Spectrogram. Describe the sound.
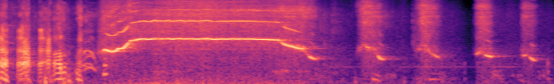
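A person imitates an elk bugle: a few rough grunts, then a loud, sustained high-pitched whistling note lasting about two seconds, followed by four short, breathy descending chirps.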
